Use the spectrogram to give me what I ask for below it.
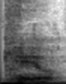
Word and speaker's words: KHAM: an artist by the name of Cam his name is spelled k h a m he had a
